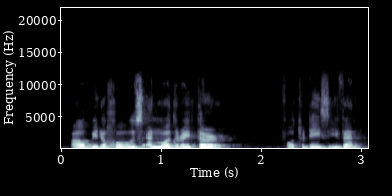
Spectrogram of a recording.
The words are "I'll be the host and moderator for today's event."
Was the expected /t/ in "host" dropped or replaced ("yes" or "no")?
yes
